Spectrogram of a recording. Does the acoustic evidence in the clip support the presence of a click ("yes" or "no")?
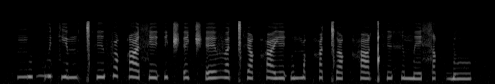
yes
